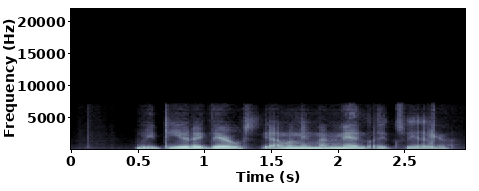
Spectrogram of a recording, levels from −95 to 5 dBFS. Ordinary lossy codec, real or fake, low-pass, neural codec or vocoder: none; fake; 7.2 kHz; codec, 16 kHz, 0.5 kbps, FreqCodec, larger model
